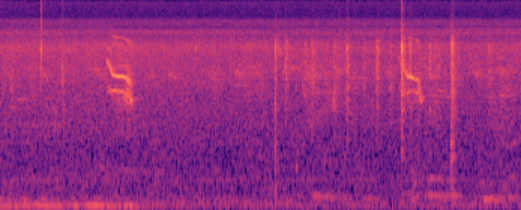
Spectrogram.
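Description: A bird calls twice, each a short chirp falling in pitch, about four seconds apart. Under it, a low hum stops about two seconds in, with a few faint clicks.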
